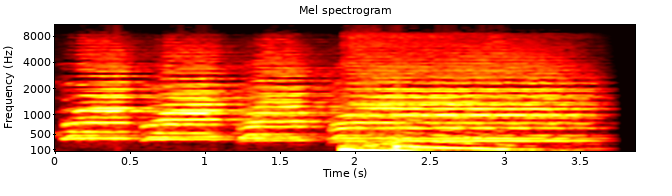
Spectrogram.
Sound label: wa wa wa waaaaaaa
